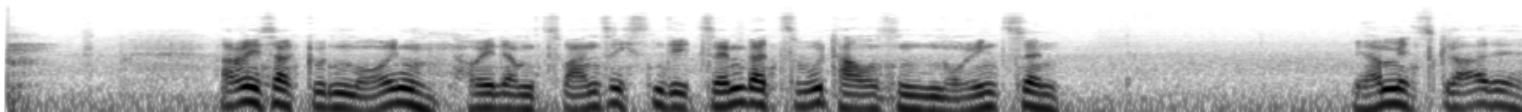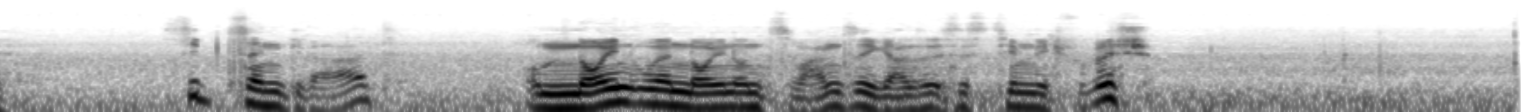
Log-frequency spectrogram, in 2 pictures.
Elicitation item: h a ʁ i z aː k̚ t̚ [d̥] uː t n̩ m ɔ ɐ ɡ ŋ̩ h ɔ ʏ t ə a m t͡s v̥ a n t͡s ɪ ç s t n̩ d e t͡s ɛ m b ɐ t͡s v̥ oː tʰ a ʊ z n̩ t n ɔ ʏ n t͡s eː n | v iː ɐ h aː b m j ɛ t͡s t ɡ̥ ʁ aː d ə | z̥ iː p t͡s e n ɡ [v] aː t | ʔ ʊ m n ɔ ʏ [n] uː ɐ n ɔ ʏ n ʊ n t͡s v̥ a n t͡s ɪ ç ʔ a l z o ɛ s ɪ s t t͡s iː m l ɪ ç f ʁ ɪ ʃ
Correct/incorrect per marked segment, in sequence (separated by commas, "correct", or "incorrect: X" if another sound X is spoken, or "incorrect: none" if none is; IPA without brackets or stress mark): incorrect: ɡ̥, incorrect: ʁ, correct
